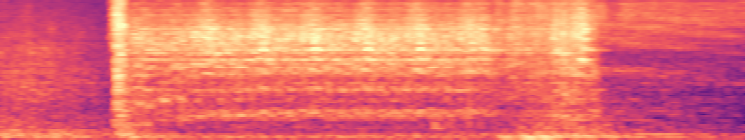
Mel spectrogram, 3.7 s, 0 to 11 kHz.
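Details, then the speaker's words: Junkyard 1957 Chevy revived after four decades: starter grinds, engine nearly catches then dies; little fuel in the filter, old pump not pumping, so a new fuel pump is planned. "and we're dying we died oh that was brief all right well let's put a fuel pump in it yeah I don't think there's much fuel in that filter"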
